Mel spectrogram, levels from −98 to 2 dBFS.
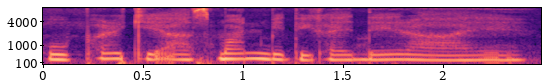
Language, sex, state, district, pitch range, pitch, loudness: Hindi, female, Arunachal Pradesh, Papum Pare, 210-235 Hz, 225 Hz, -19 LUFS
